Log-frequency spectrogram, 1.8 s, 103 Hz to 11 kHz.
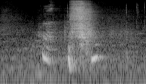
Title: wet sneezing 5 (Sample, 4K Quality)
